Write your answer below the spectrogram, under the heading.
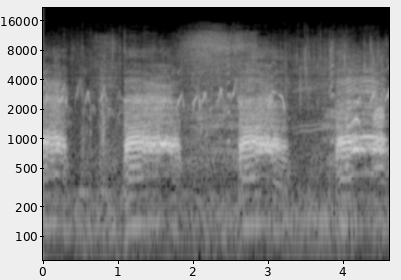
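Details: Canada goose families with goslings at Jess Ranch Lakes Park on May 23, 2014: four strong harsh honks about a second apart, with soft high gosling peeps filling the gaps.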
